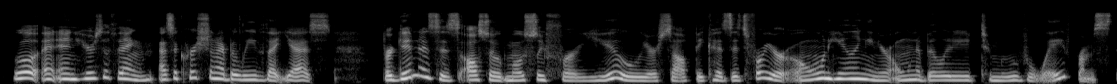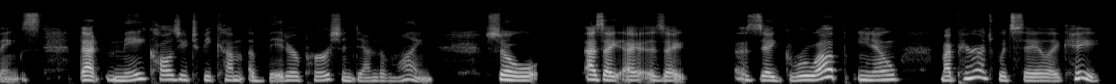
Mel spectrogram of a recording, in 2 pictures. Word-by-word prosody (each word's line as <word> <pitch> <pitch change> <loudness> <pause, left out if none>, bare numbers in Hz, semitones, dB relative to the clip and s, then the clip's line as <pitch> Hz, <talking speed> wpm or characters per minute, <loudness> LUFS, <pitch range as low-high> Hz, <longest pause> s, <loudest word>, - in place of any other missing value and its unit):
Well, 280 0 +6
and 240 0 0
and 250 -1 +5
here's 270 +3 +1
the 320 -2 -3
thing. 235 -5 0
As 225 +3 -2
a 275 - 0
Christian, 295 -1 -2
I 255 - +4
believe 210 -3 +1
that, 180 -3 0
yes, 185 -3 -3 0.5
forgiveness 280 - +3
is 185 -4 -1
also 205 -2 +1
mostly 190 +4 -1
for 175 -3 -4
you, 185 - +1
yourself, 170 +1 -3
because 175 +1 -3
it's 185 -1 -2
for 275 +1 -1
your 220 -11 +1
own 240 +9 +3
healing 255 -1 +6
and 205 - 0
your 180 -1 -3
own 210 +2 0
ability 195 0 -1
to 190 - -8
move 180 +2 -2
away 245 - -2
from - - -6
s - - -8
things - - -8 0.4
that 200 -1 +4
may 205 +5 +1
cause 220 -3 -2
you 215 -2 -2
to - - -13
become 195 0 -4
a 180 - -2
bitter 175 +4 -3
person 185 -1 -3
down 165 0 -7
the 165 -1 -7
line. 165 +8 -6 0.5
So, 195 -5 +3 0.4
as 225 -2 +4
I 195 - +6
I, 190 +1 0
as 185 - -3
I 185 - 0 0.5
as 205 -5 -6
I 185 -2 +4
grew 190 +4 +1
up, 335 +7 +3
you 210 -2 +1
know, 210 +3 +1 0.5
my 190 - +3
parents 280 +3 +1
would 190 -3 -2
say 170 -2 -1
like, 165 -1 -3
"Hey, 250 - +1
200 Hz, 175 wpm, -22 LUFS, 180-240 Hz, 0.5 s, Well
